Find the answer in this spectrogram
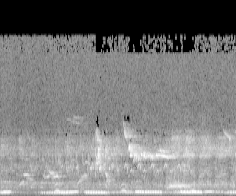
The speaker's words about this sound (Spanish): Las tórtolas traerán su monotonía a las copas de los árboles.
